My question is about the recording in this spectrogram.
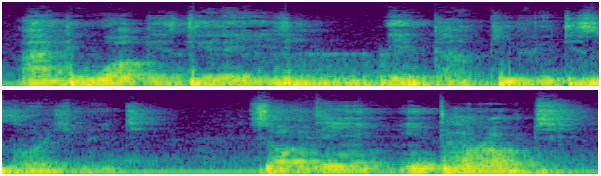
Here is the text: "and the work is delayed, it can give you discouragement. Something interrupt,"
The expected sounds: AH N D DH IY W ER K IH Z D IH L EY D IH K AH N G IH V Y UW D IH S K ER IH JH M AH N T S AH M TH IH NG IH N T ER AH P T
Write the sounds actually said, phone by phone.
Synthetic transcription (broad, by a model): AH N D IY W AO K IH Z D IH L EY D IH K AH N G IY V Y UW D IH S K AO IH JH M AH N T S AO M T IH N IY N T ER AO P T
